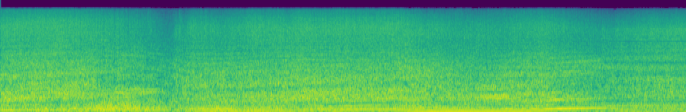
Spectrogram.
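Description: SUV engines running under load as the vehicles drive through deep muddy ruts, with tyres churning and throwing mud. The engine note shifts twice.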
